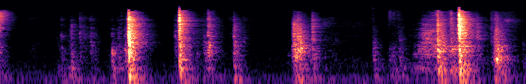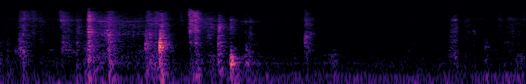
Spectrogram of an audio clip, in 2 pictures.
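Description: Off-camera rummaging through craft supplies: a string of irregular knocks, clicks and rustles as things are moved and picked up, the loudest about a second and a half and four and a half seconds in, dying away near the end.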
